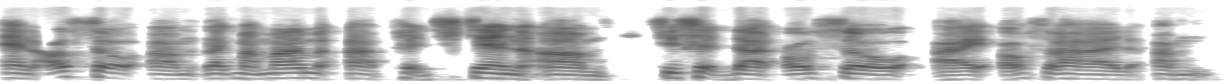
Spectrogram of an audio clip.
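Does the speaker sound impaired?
Yes: Down syndrome; flat feet.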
